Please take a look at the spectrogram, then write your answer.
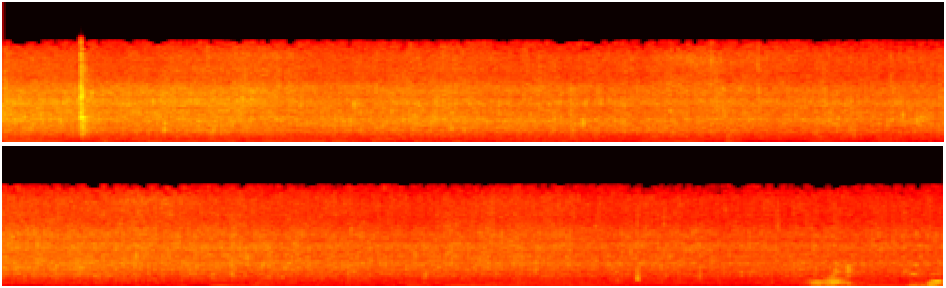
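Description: Fish fry in a pot of oil in a garage, with a steady, even sizzle throughout and a brief clatter near the end.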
